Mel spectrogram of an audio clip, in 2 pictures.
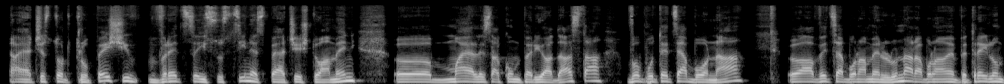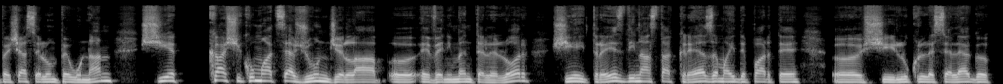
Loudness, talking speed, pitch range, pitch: -18 LUFS, 165 wpm, 115-140 Hz, 120 Hz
